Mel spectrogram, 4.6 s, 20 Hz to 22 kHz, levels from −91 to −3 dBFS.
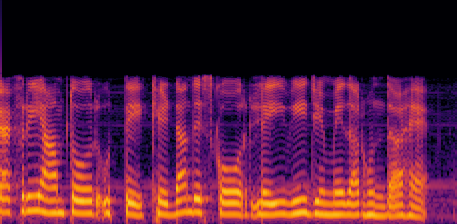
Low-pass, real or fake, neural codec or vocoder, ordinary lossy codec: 5.4 kHz; real; none; none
